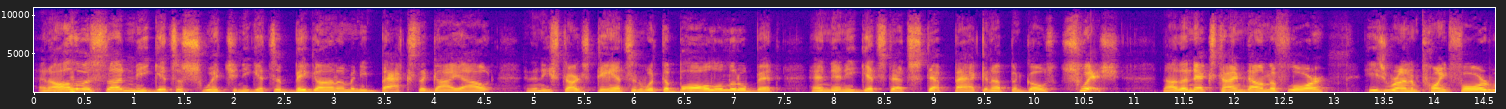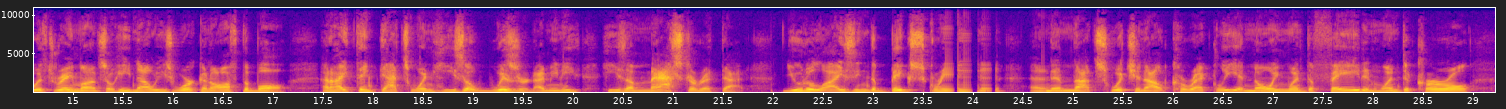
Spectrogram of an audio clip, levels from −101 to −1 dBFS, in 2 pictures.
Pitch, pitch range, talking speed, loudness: 160 Hz, 150-175 Hz, 210 wpm, -16 LUFS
